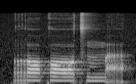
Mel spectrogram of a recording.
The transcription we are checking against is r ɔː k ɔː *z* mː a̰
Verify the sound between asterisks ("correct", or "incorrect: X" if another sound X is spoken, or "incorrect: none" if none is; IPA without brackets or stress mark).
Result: incorrect: t͡s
